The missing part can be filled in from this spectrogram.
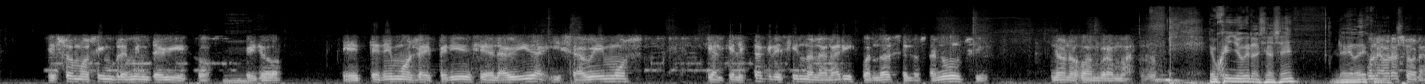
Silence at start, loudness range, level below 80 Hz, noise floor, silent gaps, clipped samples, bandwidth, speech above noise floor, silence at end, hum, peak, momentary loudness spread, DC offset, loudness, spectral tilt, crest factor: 0.3 s; 2 LU; -40 dBFS; -46 dBFS; none; under 0.1%; 16.5 kHz; 27 dB; 0 s; none; -8 dBFS; 8 LU; under 0.1%; -20 LUFS; -5.5 dB/octave; 12 dB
